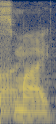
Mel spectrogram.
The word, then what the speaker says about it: Смайт: Мистер Смит, Смайт. Произносится как Смайт.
